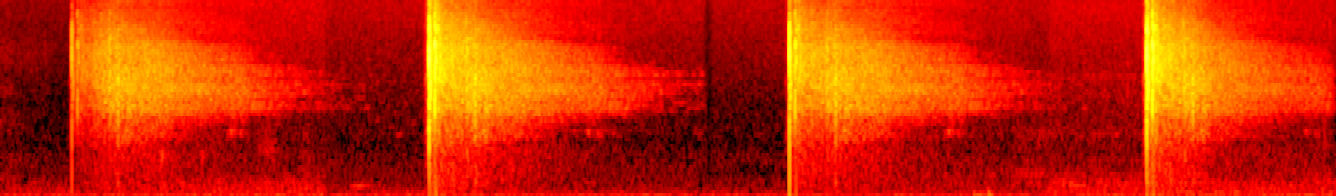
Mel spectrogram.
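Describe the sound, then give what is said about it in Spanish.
Four sharp, loud impacts ring out at steady intervals a few seconds apart, each a hard crack followed by a reverberant decay: a Basque pelota ball striking the wall of a frontón. “relatos diversos sobre la pelota, sobre el deporte de la pelota, desde los personajes, los pelotaris, los frontones, el juego y hasta el propio sonido de la pelota.”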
